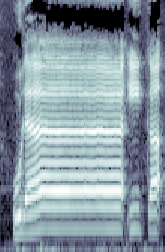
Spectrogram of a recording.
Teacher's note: جہاں بھی قرآن شریف میں یہ لفظ آئے تو اس کی واو کو نہیں پڑھتے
